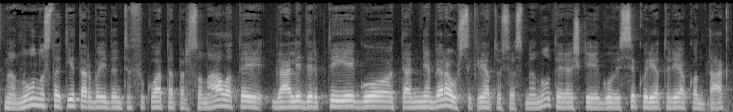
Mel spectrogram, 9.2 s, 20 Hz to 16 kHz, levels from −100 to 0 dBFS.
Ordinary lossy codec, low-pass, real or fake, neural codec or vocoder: MP3, 64 kbps; 14.4 kHz; real; none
